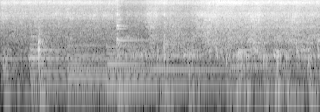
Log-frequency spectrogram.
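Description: Ground chili paste sizzling as it fries in a steel wok, with a spatula stirring it and scraping the pan. The sizzle grows louder a little past halfway through.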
